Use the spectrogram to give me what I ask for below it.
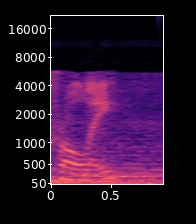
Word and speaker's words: Crowley: have his name pronounced Crowley to rhyme with holy and uh the satanists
